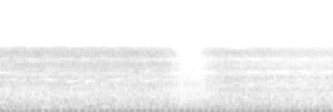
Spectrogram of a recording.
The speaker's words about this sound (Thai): แค่ได้ฟังเสียงหายใจเนี่ยเราก็นิ่งเลยนะ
